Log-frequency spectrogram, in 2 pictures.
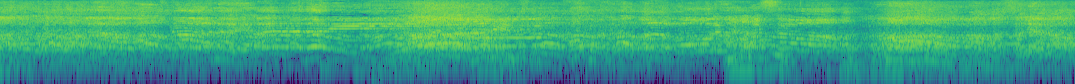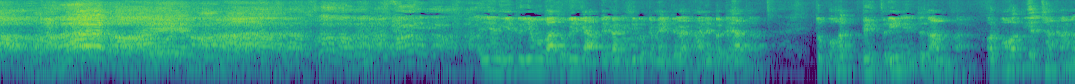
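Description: A young man speaks with animation into a microphone, heard through a loudspeaker in an echoing hall.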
